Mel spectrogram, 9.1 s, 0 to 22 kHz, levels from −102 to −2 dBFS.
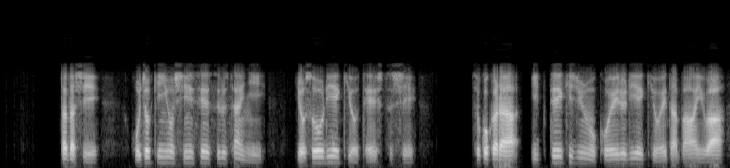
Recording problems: phone-call audio; nothing above 3.5 kHz

